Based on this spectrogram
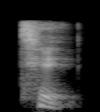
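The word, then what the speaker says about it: ت: The 4th letter, Te. The base and the writing are very similar to Be and Pe. What is the difference? For Te, like t in French, there are 2 dots above the letter.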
